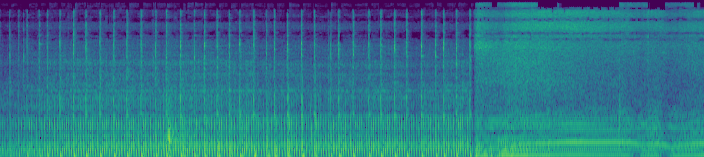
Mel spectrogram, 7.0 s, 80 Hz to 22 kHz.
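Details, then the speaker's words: Stihl FS 40-C string trimmer with opened-up muffler revving flat out with a crisp, steady high buzz and no bogging, then dropping cleanly back to idle; running healthy. "this thing doesn't bog down at all as soon as you open up a muffler on on a weed eater"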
